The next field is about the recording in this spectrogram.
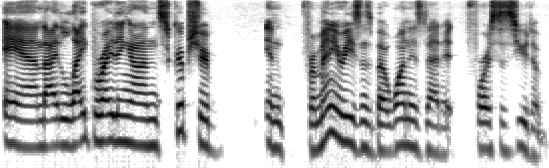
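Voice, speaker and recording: A man's voice: on the high side, fairly even intonation, normal speed, a bit bright, no room sound. A man speaking as an interview guest in a casual, modest, chatty way. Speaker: podcast guest, composer.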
